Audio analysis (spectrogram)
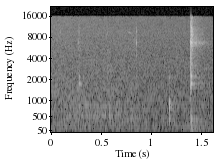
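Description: A lock pick sets a pin in a Saturn lock, giving a single small, sharp click near the end, with a couple of fainter ticks before it in a quiet room.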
